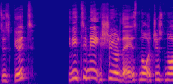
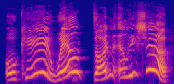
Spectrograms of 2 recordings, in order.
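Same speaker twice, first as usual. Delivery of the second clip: higher and louder, cheering the winner; excited congratulations; 8 semitones higher, 5 dB louder than usual. Real, not acted. Teacher congratulating Alicia on winning the draw, excited. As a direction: celebrate her like she won big.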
